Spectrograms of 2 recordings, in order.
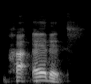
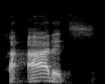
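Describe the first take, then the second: First: The vowel after the h is a short e. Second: The vowel after the h is a long a. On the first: The speaker calls it wrong. "ya no voy a decir" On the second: The speaker calls it right. "se alarga la vocal"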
